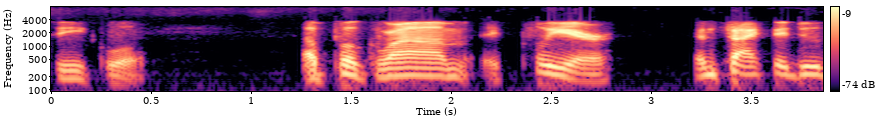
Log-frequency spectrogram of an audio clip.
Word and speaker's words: pogrom: That's a pogrom. – a program. That's the correct pronunciation.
